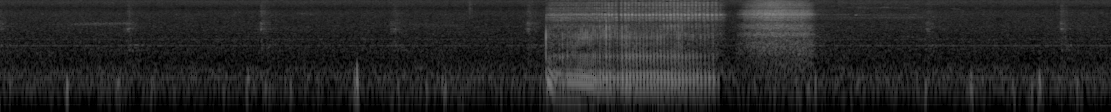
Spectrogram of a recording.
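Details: A sleeping dog: a quiet room, then one loud, rattling snort followed by a short, rushing breath.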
